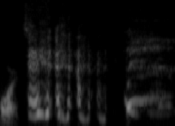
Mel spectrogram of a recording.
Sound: laughter

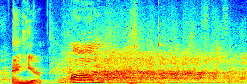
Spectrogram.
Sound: audience laughs

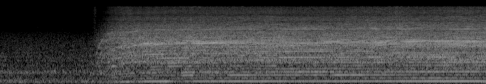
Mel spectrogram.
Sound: tool buzzing

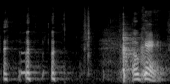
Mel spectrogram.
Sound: laughs

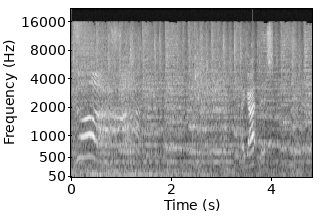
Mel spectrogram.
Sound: triceratops roaring

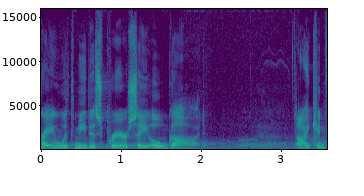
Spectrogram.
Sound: audience repeats prayer throughout

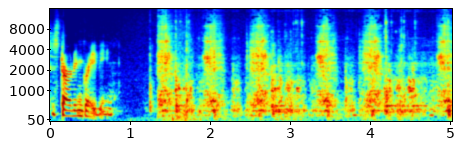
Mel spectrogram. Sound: machine whirring

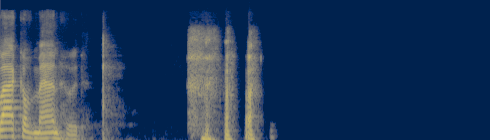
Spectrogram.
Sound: laughing

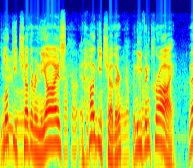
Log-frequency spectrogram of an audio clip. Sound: speaking alternate language

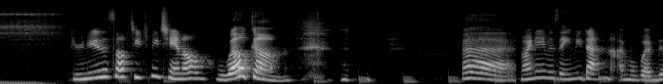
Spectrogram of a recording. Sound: chuckles

